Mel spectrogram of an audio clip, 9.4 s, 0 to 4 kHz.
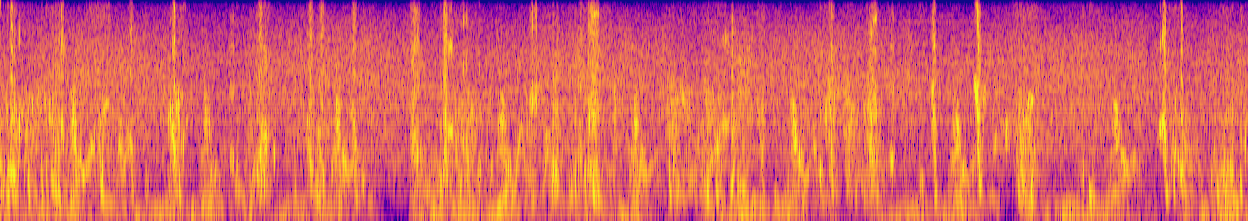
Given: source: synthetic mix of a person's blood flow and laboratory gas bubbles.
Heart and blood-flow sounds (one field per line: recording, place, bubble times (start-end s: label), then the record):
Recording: Doppler ultrasound of blood flow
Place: precordium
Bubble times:
0.00-0.51 s: bubbles
0.64-1.03 s: bubbles
1.07-1.13 s: bubbles
1.22-1.41 s: bubbles
1.71-2.10 s: bubbles
2.19-2.47 s: bubbles
2.62-2.77 s: bubbles
3.06-3.71 s: bubbles
3.92-4.64 s: bubbles
4.98-5.63 s: bubbles
5.66-5.75 s: bubbles
6.11-6.63 s: bubbles
6.66-6.73 s: bubbles
6.88-7.05 s: bubbles
7.28-7.42 s: bubbles
7.44-7.79 s: bubbles
8.08-8.23 s: bubbles
8.65-9.37 s: bubbles
From the record:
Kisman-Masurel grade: 343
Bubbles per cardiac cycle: rolling drumbeat, 9 or more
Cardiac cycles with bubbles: 100%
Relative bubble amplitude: loud (0.450 to 0.775)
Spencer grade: 3 (all of the cardiac periods contain showers or single bubble signals, but not dominating or overriding the cardiac motion signals)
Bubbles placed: only in the low amplitude regions of the cardiac cycle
